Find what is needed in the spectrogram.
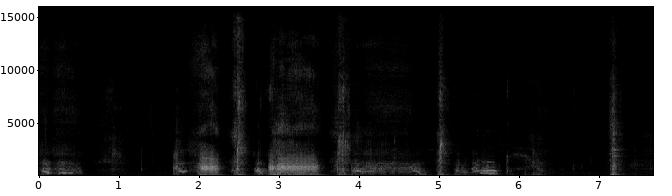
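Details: Small female dog reverse sneezing before anabolic steroid treatment: rapid, loud, rattling snorts as air is pulled in sharply through the nose.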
